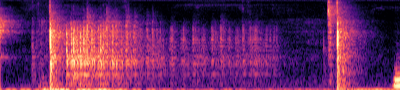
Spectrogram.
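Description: Dice thrown onto a tabletop game board: a sharp clack about a quarter second in, a brief clatter as they tumble and settle, and one more click near the end.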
